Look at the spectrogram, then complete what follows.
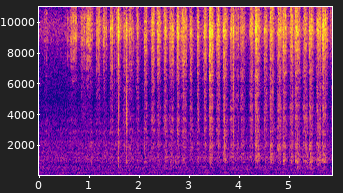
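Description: Scissors cutting a sheet of paper into a long strip: a rapid, even run of short cutting sounds, starting about half a second in.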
